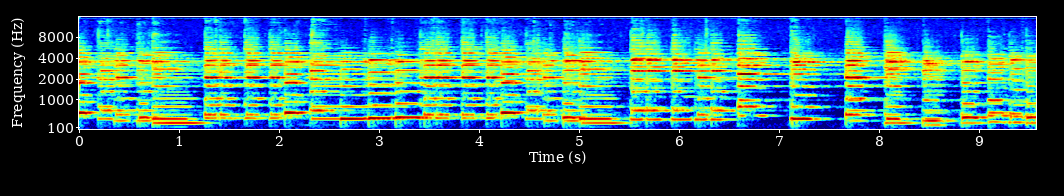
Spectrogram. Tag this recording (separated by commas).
Musical instrument, Guitar, Music, Electric guitar, Plucked string instrument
